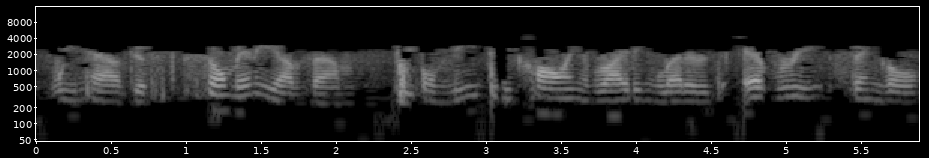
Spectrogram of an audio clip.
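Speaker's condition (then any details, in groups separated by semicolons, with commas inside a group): No condition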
